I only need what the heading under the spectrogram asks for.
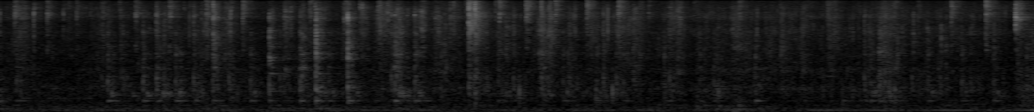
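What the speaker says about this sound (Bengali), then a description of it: "এবার মশলাগুলো ভালো করে মিশিয়ে নেব।" Spices and red chilli powder are stirred in a pan for crab curry, with a spoon scraping and clinking against the metal in quick, repeated strokes over a low sizzle, close and steady.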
